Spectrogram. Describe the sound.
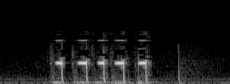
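Five touch-tone dialing beeps as a phone number is keyed in to add a last caller to a conference call. The tones are evenly spaced and steady, followed by a brief soft click.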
